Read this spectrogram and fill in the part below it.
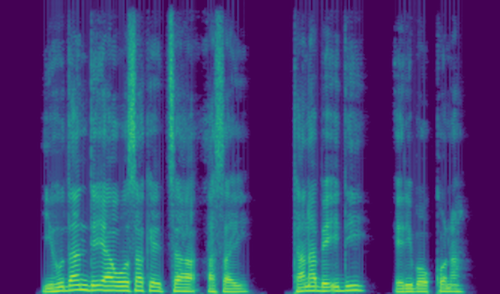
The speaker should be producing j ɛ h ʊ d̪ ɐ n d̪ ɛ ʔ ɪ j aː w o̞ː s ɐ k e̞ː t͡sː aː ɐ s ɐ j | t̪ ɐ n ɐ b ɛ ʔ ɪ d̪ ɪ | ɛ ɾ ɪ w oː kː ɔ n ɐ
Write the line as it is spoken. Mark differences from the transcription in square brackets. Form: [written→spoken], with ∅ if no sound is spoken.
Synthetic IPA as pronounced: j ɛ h ʊ d̪ ɐ n d̪ ɛ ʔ ɪ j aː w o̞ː s ɐ k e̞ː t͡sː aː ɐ s ɐ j | t̪ ɐ n ɐ b ɛ ʔ ɪ d̪ ɪ | ɛ ɾ ɪ [w→b] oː kː ɔ n ɐ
